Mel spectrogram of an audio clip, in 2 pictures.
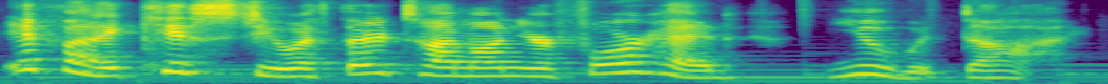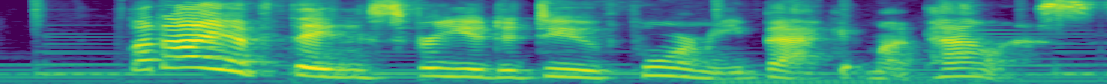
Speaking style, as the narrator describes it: She laughed and said

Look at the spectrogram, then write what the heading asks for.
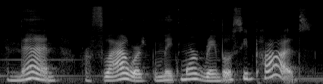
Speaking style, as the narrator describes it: exclaimed Pip

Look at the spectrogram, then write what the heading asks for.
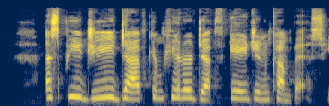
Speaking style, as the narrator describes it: he shouted

